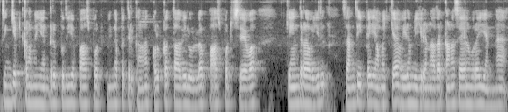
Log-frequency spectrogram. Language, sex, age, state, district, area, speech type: Tamil, male, 18-30, Tamil Nadu, Perambalur, rural, read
